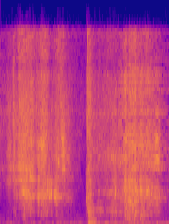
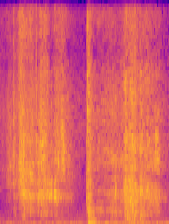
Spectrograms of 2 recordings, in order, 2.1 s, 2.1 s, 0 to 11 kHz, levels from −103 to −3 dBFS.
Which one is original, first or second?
second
